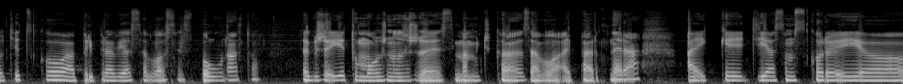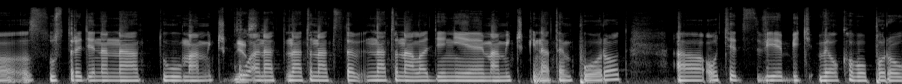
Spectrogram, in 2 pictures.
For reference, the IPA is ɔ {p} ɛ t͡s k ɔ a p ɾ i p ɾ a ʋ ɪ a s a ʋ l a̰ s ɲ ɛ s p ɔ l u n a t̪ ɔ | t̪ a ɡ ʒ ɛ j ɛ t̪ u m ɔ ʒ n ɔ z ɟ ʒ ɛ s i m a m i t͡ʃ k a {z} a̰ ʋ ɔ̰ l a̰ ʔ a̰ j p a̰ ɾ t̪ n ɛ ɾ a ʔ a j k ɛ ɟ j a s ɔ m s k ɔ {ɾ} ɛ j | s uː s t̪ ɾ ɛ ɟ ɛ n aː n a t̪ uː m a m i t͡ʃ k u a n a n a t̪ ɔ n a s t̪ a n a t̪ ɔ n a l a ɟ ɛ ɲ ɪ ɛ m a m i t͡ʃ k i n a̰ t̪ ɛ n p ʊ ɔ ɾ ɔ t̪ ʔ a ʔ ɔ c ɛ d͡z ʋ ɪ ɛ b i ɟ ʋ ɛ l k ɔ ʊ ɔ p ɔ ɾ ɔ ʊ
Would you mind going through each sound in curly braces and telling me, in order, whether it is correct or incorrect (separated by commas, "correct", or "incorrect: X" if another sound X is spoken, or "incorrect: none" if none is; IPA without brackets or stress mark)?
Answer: incorrect: c, correct, correct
